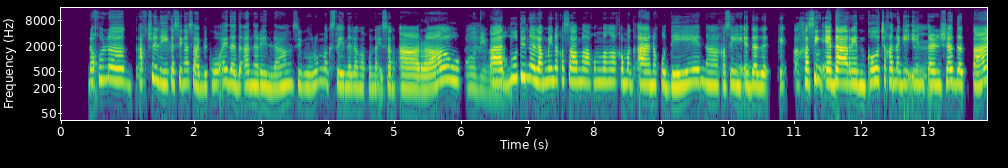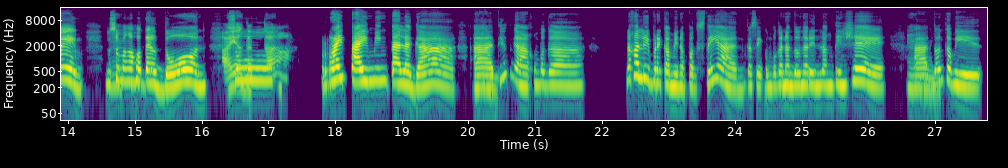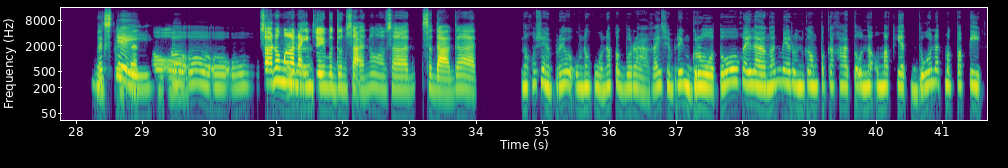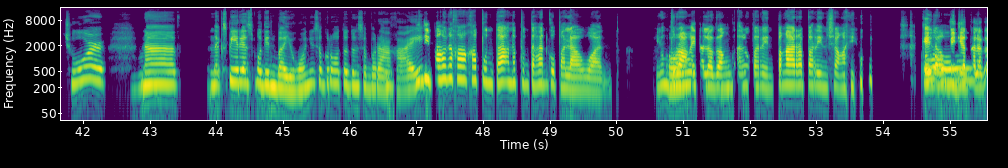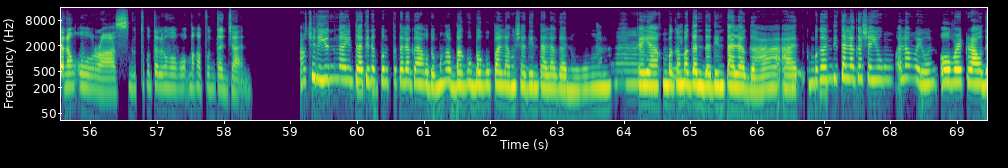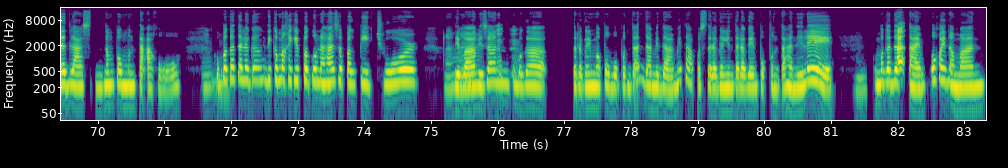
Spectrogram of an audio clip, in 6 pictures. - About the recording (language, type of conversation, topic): Filipino, podcast, Anong simpleng bagay sa dagat ang lagi mong kinabibighanian?
- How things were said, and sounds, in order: unintelligible speech; laughing while speaking: "ngayon"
